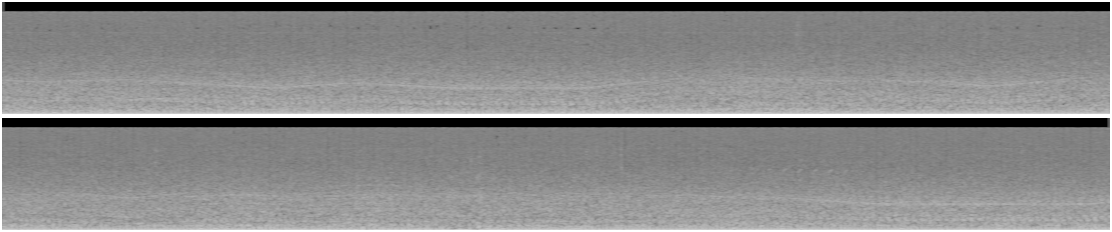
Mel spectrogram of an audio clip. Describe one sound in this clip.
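A tractor engine hums and rises and falls in pitch.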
